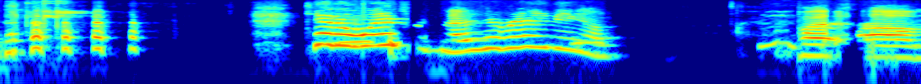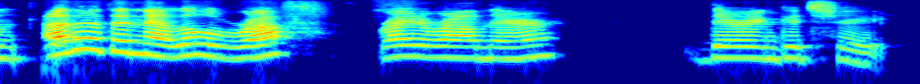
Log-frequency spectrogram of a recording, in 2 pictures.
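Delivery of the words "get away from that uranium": pretend panicked scream, higher and louder. Joking about glowing uranium glassware: mock screaming as a thyroid. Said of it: "your thyroid just screaming".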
